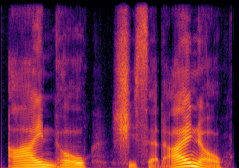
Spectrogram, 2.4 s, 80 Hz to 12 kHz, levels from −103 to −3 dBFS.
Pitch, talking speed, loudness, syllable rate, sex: 170 Hz, 150 wpm, -18 LUFS, 3.2 syllables/s, female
